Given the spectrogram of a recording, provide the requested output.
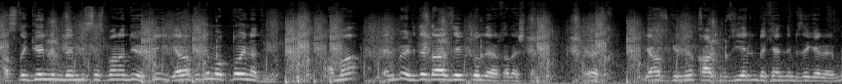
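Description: A man's voice: high voice, slight background noise. A man narrating a gameplay video in a chatty, playful role-play style, talking to his viewers as friends. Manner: chatty, addresses viewers as friends, mock-dramatic. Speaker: gaming YouTuber.

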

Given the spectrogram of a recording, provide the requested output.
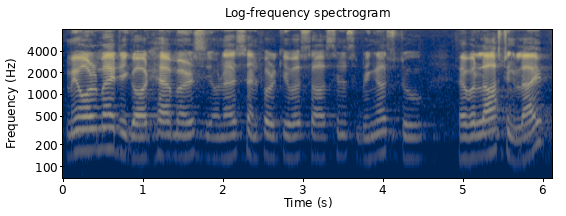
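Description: A man speaking as a priest into a pulpit microphone, leading prayers in short, measured phrases with many pauses. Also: mid-range voice, fairly even intonation, a bit bright, slight background noise. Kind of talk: liturgical address and prayers. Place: large church. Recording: long church hall reverb.

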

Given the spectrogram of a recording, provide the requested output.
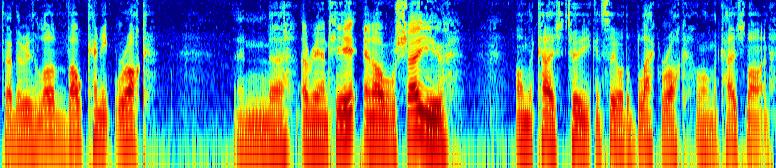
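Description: An older Australian man chatting casually to the camera while cycling outdoors on a coastal gravel road. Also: mid-range voice, fairly even intonation, moderate pace, dry recording. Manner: chatty, easygoing, talking while riding. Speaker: cycling vlogger. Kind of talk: casual ride commentary. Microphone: helmet or bike camera.

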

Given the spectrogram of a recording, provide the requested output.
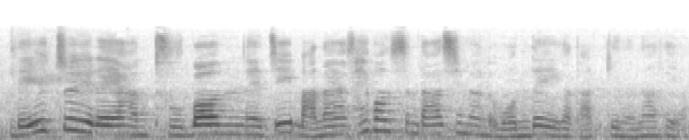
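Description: A woman's voice: medium pitch, fairly quick, darkish tone, a little hiss or hum. A young woman optician in a contact lens shop, speaking through a face mask as she patiently explains products to a customer. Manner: polite, patient and informative.

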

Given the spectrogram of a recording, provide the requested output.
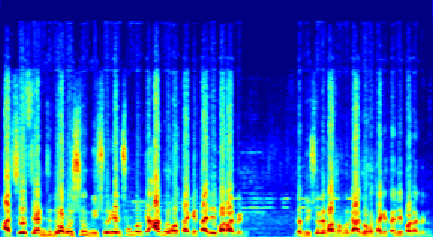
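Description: High-voiced man teaching phrases. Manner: repeats phrases slowly, explains with "ঠিক আছে?" checks. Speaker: language teacher. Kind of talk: casual spoken lesson.

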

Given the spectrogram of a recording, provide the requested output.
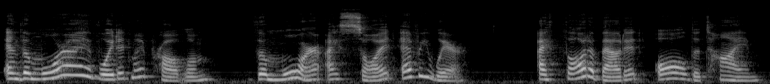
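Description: A woman reading a picture book aloud to children, with expressive, deliberate, dramatic phrasing. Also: on the high side, breathy edge.

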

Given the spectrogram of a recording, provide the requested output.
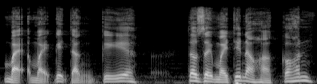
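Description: A man's voice: mid-range voice, sing-song, fairly quick, fairly bright tone, no echo, soft background music, voice pushed up. A man voicing an angry middle-aged village mother who wails and scolds her son. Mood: furious scolding. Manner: scolding, wailing.

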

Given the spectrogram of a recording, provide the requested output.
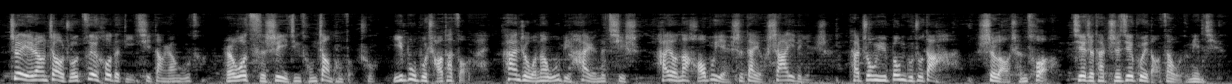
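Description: Brisk male comic-recap narrator, rattles along very quickly, slightly high voice. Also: animated, fairly bright tone. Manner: rapid, brisk storytelling. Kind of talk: fast first-person comic recap narration.

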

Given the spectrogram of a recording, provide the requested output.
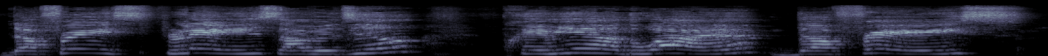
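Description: Woman, Haitian accent, English teacher, very slow, bright tone, slightly high voice. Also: steady tone. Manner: repeats words slowly with frequent "ok?" checks. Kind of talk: online language lesson, mixing English, French and Creole.

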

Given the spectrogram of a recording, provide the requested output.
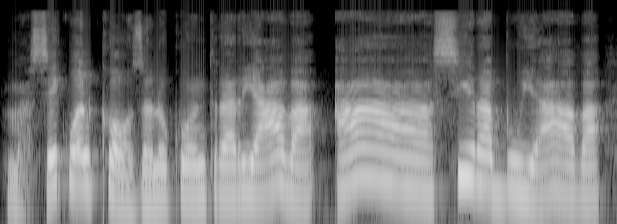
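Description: A woman reading a children's story aloud in a lively, expressive way. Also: mid-range voice, slow.

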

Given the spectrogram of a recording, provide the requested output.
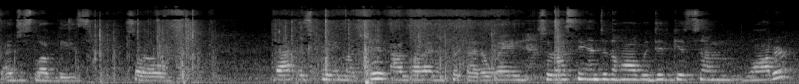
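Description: A woman vlogger with a mid-range voice shows the groceries she's unpacking in her kitchen at home, keeping the chat casual and relaxed and fixing her own slips along the way. Background noise and kitchen echo come through, since the camera is set far off across the counter.

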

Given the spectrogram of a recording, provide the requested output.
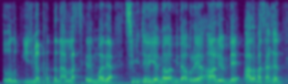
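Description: A man giving loud, jokey let's-play commentary, exclaiming a lot as he plays a virtual reality game. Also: sits high, expressive, very fast. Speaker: gaming YouTuber.

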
